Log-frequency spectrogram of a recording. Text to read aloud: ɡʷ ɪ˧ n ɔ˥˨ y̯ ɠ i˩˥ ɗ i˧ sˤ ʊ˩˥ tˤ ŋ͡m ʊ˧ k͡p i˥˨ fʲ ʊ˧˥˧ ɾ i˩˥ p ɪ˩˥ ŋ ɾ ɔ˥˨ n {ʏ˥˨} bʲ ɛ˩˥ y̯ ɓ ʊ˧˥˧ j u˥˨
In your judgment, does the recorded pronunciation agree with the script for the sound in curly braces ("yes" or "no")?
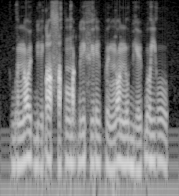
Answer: no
